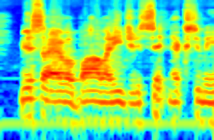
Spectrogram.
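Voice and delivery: normal talking voice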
